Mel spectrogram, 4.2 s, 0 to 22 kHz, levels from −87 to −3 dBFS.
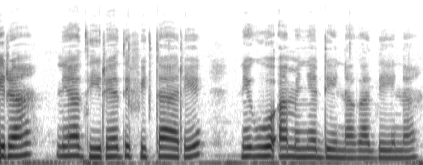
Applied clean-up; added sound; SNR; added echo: none; none; none; none.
